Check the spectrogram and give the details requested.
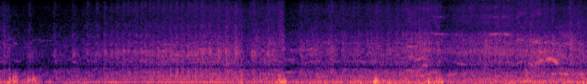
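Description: Train running past with a steady low hum, a few short thumps and faint voices mixed in.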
